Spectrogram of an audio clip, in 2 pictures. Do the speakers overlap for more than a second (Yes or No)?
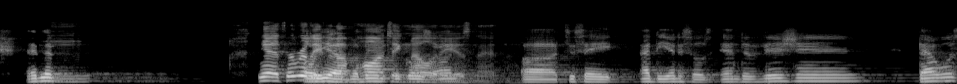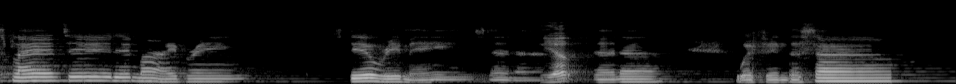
Yes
